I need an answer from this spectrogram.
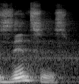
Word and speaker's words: Xenses: So that afternoon, we decided to go to Zenses. That's it's like Census, Sen, but it's spelled Zenses with an X.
